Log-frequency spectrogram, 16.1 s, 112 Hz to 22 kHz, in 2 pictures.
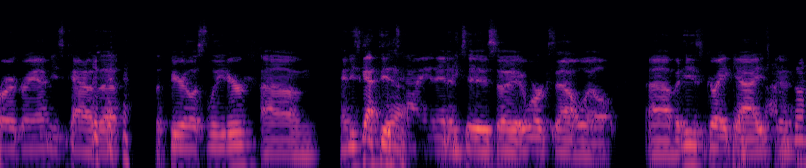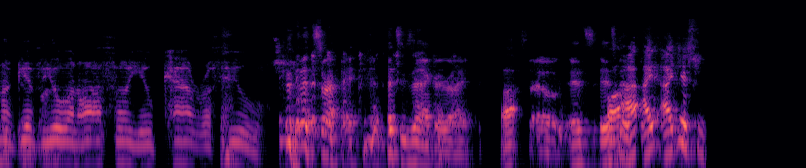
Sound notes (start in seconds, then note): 10.8 laugh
